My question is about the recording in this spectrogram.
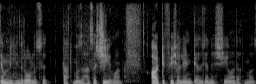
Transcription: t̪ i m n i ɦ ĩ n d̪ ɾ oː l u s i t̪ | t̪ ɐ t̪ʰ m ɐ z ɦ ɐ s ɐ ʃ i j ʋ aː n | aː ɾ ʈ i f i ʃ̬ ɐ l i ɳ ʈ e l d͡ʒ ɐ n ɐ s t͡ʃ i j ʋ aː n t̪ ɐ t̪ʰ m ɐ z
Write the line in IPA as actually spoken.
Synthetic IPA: t̪ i m n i ɦ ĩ n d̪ ɾ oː l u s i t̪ | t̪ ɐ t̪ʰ m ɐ z ɦ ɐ s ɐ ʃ i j ʋ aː n | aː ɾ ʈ i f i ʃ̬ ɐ l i ɳ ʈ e l d͡ʒ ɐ n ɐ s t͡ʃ i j ʋ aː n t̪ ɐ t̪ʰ m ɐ z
